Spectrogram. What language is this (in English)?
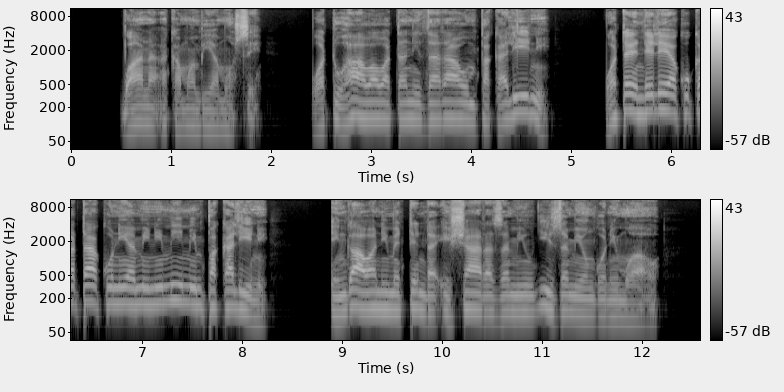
Swahili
